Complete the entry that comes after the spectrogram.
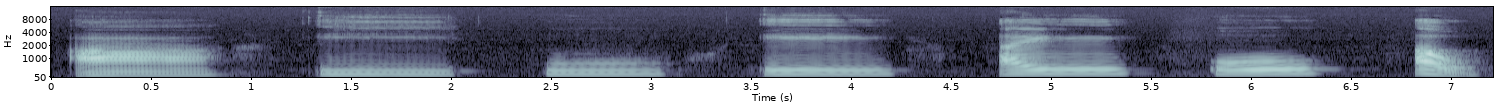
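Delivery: each vowel held a little longer, one by one; slow, deliberate recitation of long vowels; drawn-out long vowels. Shown as a demonstration. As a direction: stretch every vowel like a teacher demonstrating. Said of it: "उन्हें हम दीर्घ स्वर कहते हैं".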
